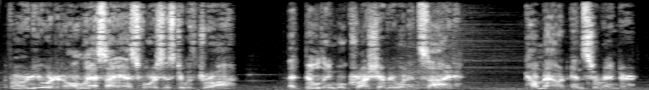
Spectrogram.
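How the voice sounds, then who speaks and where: Actor as male intelligence director, authoritative, measured, lower pitch, video game drama, clear background music. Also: lightly acted. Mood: firm, persuasive.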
